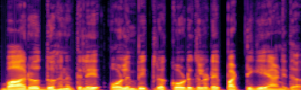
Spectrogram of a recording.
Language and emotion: Malayalam, neutral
